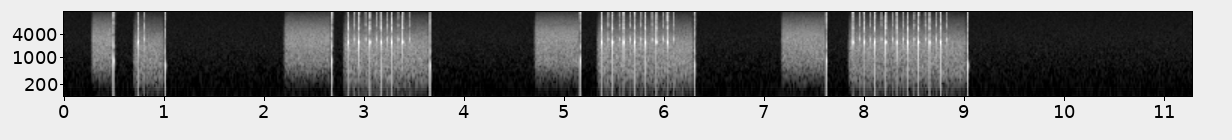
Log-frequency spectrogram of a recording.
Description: Pulse dialling, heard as a rotary dial, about 9 pulses a second. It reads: 1 6 7 9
